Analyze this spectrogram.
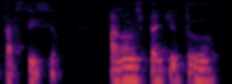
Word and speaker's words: Tarcisio: That's right, Tarcisio. I don't expect you to pronounce my name correctly nor to learn it.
